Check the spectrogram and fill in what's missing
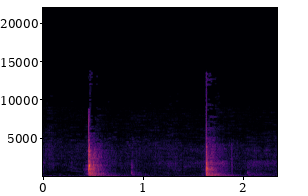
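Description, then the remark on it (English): Heavy, loud knocks on a door: two sharp thuds about a second apart, each followed by a softer second rap, with no voices. “Someone at the door.”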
